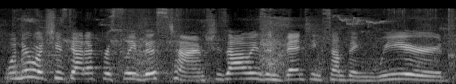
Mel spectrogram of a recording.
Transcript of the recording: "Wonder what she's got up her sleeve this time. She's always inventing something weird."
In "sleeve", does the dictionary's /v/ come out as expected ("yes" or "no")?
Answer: no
